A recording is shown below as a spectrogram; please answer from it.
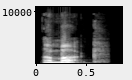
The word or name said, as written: amuck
